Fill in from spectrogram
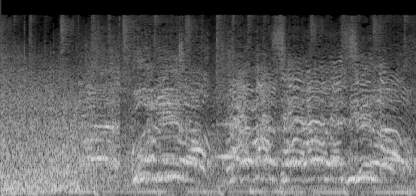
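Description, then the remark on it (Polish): A large protesting crowd of thousands of striking teachers shouts and yells continuously in the centre of Mexico City as police clear them with tear gas and water cannons. Many overlapping voices rise in loud, chant-like cries over a steady low rumble, with no pause throughout. “Meksykańska policja użyła gazu łzawiącego i armatek wodnych do usunięcia tysięcy strajkujących od tygodnia nauczycieli z centrum stolicy Meksyku.”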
